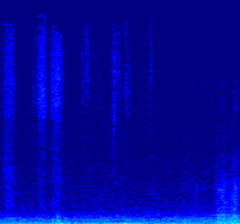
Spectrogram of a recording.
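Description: Near silence: room tone with a few faint, brief rustles of yarn and knitting being handled.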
